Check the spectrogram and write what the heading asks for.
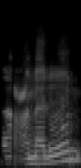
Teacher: Amalun, ainnya harus ditekan ya mengucapkan tolong Bapak Ibu sekalian, ketika mengucapkan huruf ain ada tekanan di tenggorokan ya. Bunyinya hamzah dan itu salah.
